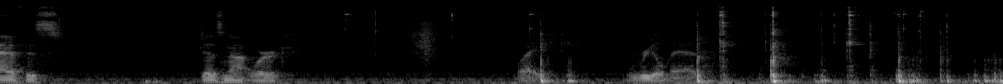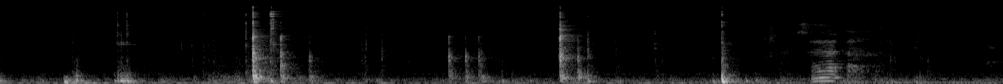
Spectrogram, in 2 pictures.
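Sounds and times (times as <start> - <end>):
metal clicks and knocks of hand tools: 7.0 - 10.0.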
